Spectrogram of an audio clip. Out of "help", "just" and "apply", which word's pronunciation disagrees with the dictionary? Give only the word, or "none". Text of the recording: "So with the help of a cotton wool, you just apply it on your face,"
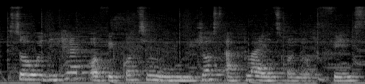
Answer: help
